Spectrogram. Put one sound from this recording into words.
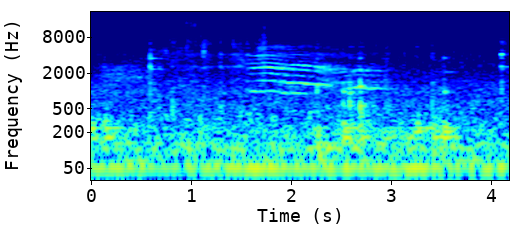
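Chopped cucumber pieces drop softly into a glass bowl.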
